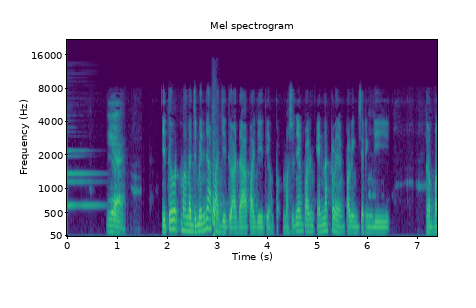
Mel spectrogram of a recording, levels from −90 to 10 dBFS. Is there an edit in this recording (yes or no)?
no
